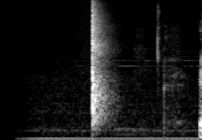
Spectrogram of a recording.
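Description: A single sharp hand clap about a second in, over a steady low electrical hum. A fainter click follows just over half a second later.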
